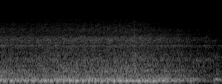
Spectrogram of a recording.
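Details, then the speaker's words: Carbureted first-generation Honda Scoopy bought used with a rough puttied, spray-painted body; engine idle is even and steady with no knocks or rattles, settling down toward the end, still smooth. Normal idle. "Oh, bohlam mati. Masih halus"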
